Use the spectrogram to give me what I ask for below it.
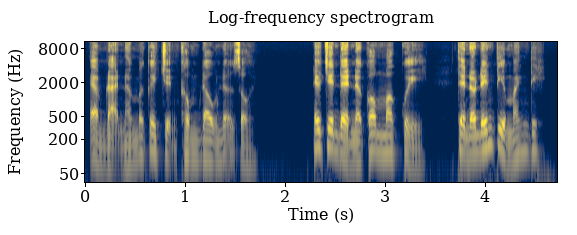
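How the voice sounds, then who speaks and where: A stubborn, quick-tempered husband, voiced by a man who dismisses everything with fast, scornful retorts. His voice is low and lively, recorded dry and close. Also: dry recording.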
